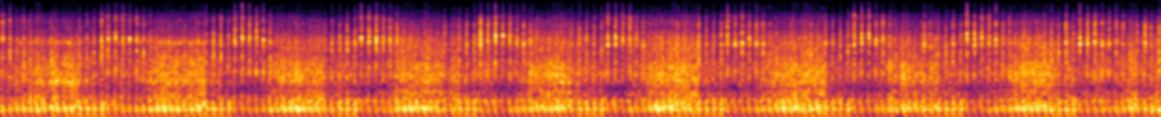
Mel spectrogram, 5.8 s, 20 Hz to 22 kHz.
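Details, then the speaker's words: Ariens two-stage snowblower with LCT 254cc single-cylinder engine, just started with prime and choke at about 20°F outdoors, speeds up and sags steadily about every half second, never settling; surging, typically from running lean, a carburetor fuel problem. "when an engine surges like that, typically the problem is, well, let's start with this. It's a fuel problem. It's running lean somehow."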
